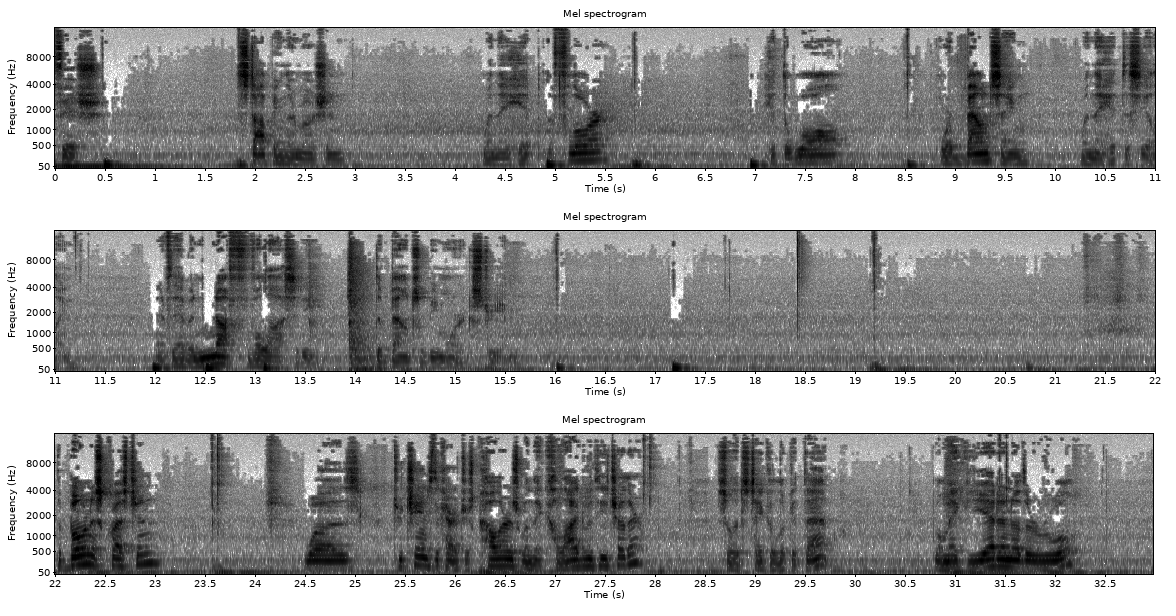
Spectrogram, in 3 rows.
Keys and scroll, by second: 0.7 k, 5.1 j, 7.1 l, 12.2 i, 12.7 j, 13.2 i, 17.3 j.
